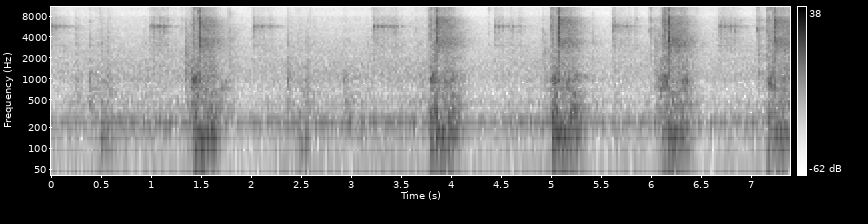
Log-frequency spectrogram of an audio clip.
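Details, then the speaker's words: 1995 KTM 300 EXC that won't start, kicked with the choke on after carb work: five heavy kicks about a second apart, each a dull thump with no firing; cranks but won't start. "something we can try if compression is low a bump start we'll kick it over fast enough that we can maybe get enough compression that it'll fire"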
